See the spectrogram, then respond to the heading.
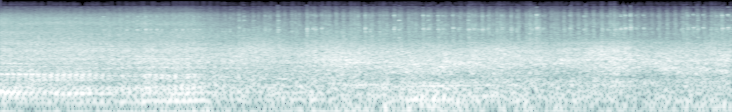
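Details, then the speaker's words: Carbureted Ford Capri in cold December weather, choke previously backed off and idle mixture leaned out, now idle speed raised and mixture tightened: lumpy, uneven loping idle, settling slightly better; still rough, cause not yet pinned down. "I bought my idle up a little bit this thing's salty at idle I'm saddling a little better I bumped up the idle speed and tightened up the idle mixture a little bit"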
